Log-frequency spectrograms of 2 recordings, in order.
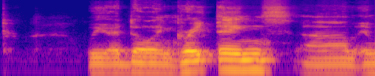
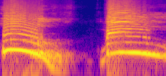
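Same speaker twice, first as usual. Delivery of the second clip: high, loud mock cheer with ding sound effect. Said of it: "I wish I could hit a button".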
